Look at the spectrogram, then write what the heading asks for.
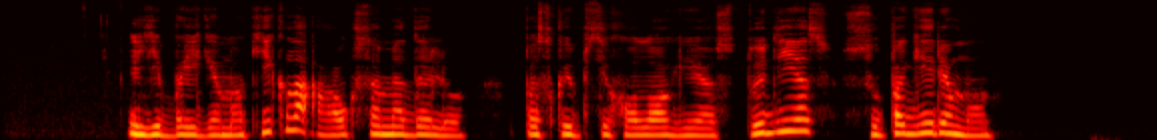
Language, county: Lithuanian, Vilnius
